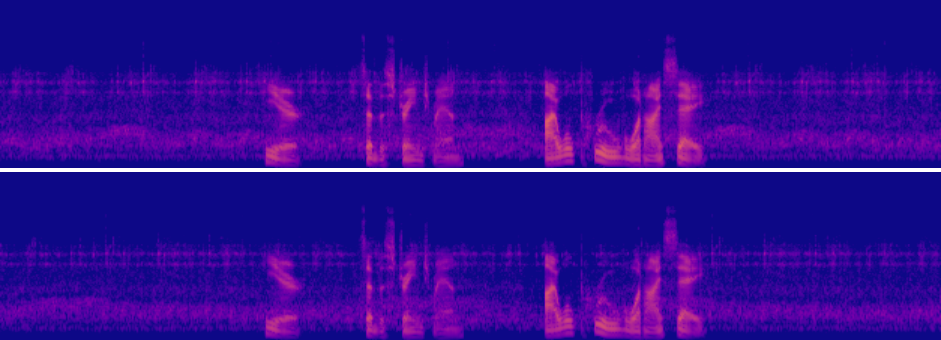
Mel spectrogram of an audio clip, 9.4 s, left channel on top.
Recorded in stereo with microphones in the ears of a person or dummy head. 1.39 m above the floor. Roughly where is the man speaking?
Centre.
